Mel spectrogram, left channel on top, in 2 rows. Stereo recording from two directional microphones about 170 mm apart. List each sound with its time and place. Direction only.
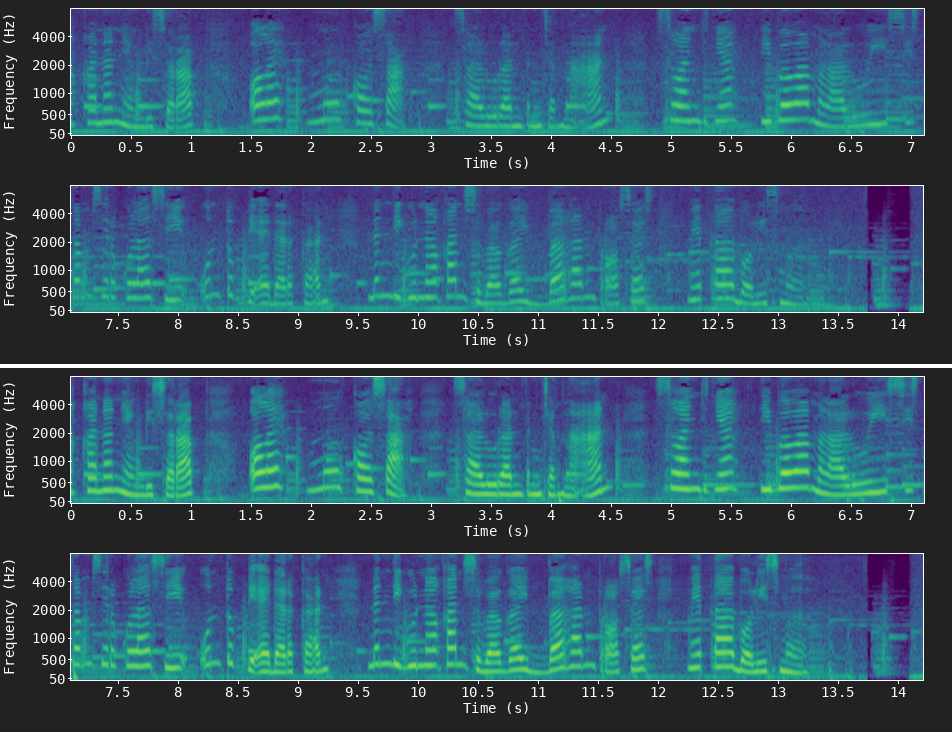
0.1 s speech: 55° right (ahead or behind)
0.5 s speech: 10° right (ahead or behind)
0.7 s a woman's voice: 55° right (ahead or behind)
